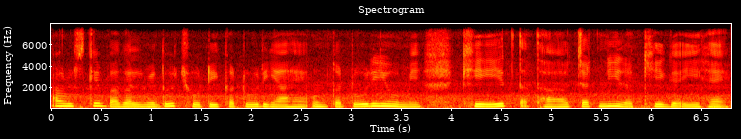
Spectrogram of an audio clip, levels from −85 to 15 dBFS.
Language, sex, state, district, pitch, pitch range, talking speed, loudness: Hindi, female, Uttar Pradesh, Budaun, 185 Hz, 170-210 Hz, 150 wpm, -15 LUFS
